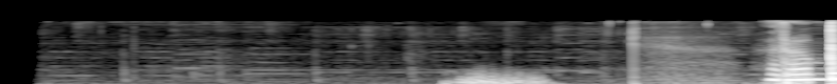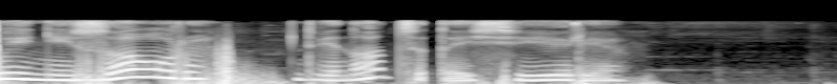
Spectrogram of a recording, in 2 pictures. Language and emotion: Russian, sad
